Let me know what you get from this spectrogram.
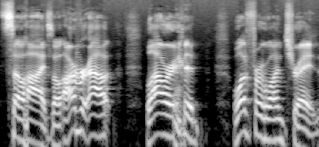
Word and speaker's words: Lower: Spelled lower, but pronounced Lauer.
